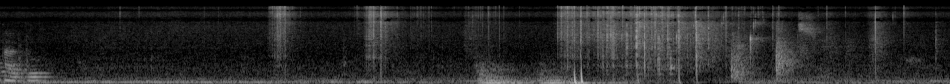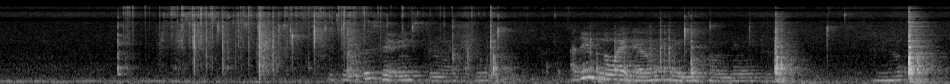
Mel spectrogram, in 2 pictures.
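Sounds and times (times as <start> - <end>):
sausages sizzling in oil: 0.0 - 4.8, 6.0 - 19.0
oil spitting and popping: 10.7 - 13.1.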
